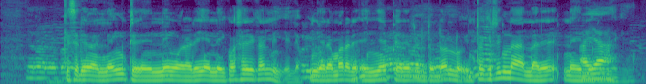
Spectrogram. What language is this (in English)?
Masai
